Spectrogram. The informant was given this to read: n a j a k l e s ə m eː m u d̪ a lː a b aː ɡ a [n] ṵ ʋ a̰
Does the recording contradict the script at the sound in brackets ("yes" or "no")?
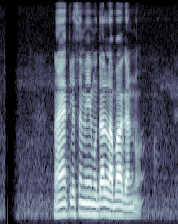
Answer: yes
